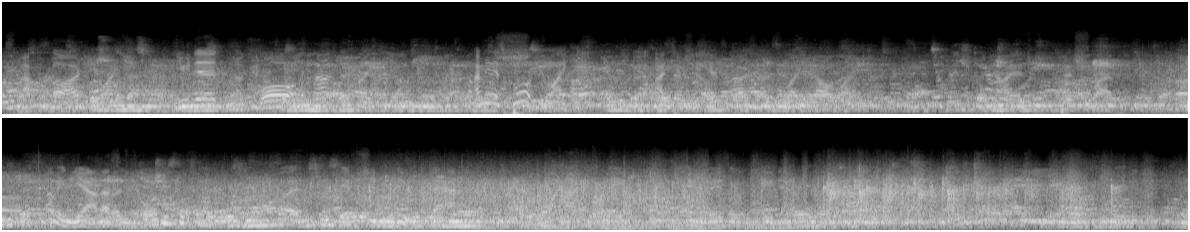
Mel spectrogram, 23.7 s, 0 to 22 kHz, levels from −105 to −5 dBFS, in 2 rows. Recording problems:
muffled; very; fading above 3 kHz
murmuring crowd; very loud; throughout; 4 dB above the speech

